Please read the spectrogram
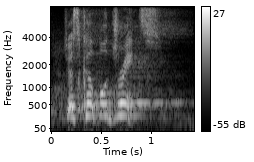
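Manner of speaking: coaxing brother, drawn out. Retold or imitated. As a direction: stretch it out like talking someone into a night out. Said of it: "this is how Dustin gets me to go out".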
